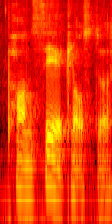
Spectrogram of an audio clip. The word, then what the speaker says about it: Pansé Kloster: Det, det vann ju, på tal om i lördag så vann ju då Pansé kloster, ska det uttalas så? – Ja.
